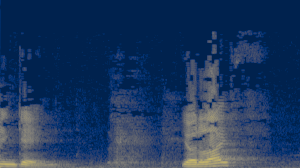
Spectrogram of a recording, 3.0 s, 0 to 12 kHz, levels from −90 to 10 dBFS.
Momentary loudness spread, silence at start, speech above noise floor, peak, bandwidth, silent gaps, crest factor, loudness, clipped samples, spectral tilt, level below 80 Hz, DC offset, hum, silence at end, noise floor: 27 LU; 0 s; 33 dB; -4 dBFS; 9.8 kHz; none; 16 dB; -18 LUFS; under 0.1%; -6 dB/octave; -52 dBFS; under 0.1%; none; 0.55 s; -50 dBFS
